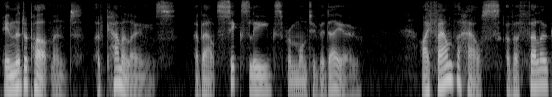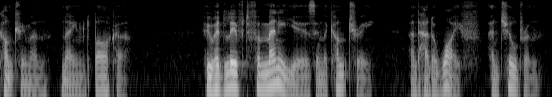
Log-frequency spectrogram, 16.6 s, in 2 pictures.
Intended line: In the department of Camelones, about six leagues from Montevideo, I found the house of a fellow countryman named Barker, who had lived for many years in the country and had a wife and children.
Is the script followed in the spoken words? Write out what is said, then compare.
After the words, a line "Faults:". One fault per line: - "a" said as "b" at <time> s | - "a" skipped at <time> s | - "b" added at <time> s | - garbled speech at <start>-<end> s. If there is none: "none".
In the department of Camelones, about six leagues from Montevideo, I found the house of a fellow countryman named Barker, who had lived for many years in the country and had a wife and children.
Faults:
none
